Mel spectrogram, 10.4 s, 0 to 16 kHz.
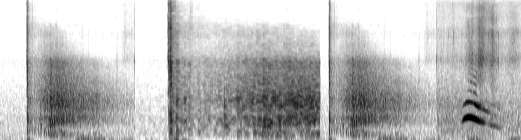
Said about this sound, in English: first shot, 20 yards, Remington 1187 Remington Magnum turkey load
